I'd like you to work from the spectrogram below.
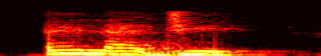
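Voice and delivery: ordinary talk, nothing marked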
